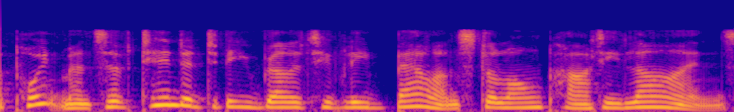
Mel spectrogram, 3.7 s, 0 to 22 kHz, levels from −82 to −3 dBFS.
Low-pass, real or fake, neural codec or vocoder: 7.2 kHz; fake; vocoder, 22.05 kHz, 80 mel bands, Vocos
